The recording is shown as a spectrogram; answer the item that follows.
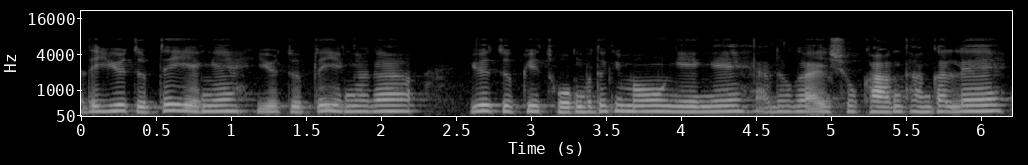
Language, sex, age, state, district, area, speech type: Manipuri, female, 45-60, Manipur, Tengnoupal, rural, spontaneous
